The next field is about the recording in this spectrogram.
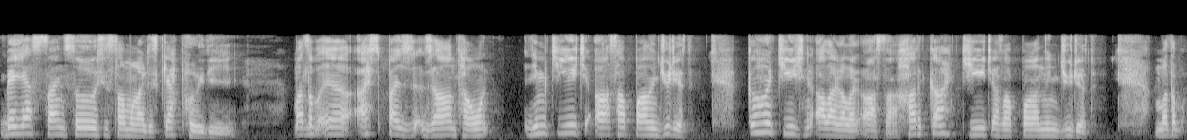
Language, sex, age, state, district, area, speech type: Kashmiri, male, 45-60, Jammu and Kashmir, Ganderbal, urban, spontaneous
